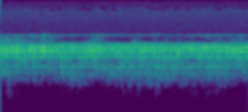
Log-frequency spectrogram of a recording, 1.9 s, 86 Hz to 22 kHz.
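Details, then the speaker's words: FT-101EX HF receiver, restored, on 80 m at midday in a high-noise area with a five-band vertical: steady hiss in the voice band with no signal, normal background noise level. "okay so there's my normal noise level on 80. and this is the middle of the day"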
